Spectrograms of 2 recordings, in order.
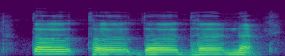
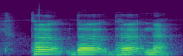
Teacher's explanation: तो त जीभ आपकी कहां टकरा रही है? दांत से टकरा रही है।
